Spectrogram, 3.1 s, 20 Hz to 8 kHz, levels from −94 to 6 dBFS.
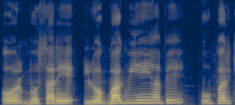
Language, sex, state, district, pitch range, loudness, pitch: Hindi, male, Madhya Pradesh, Bhopal, 180-205 Hz, -20 LUFS, 185 Hz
